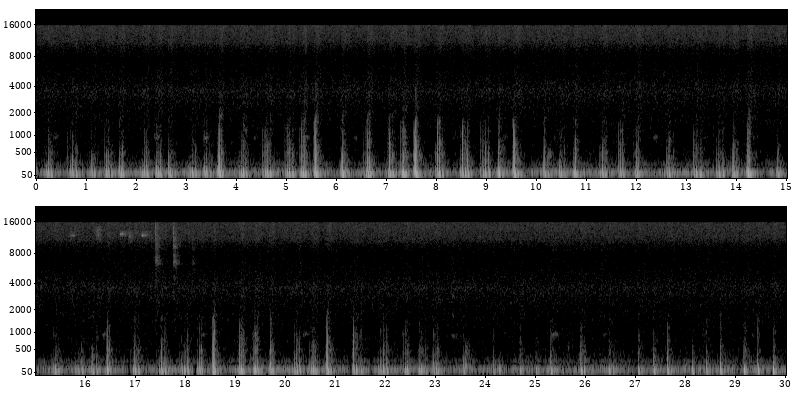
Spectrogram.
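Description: Soft, dull finger taps from a hand with long nails on a grey fabric surface, about three or four a second, thicker and louder in the first half and sparser and softer later on.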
